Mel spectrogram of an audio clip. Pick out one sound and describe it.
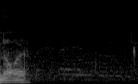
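A man speaks out loud, briefly.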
